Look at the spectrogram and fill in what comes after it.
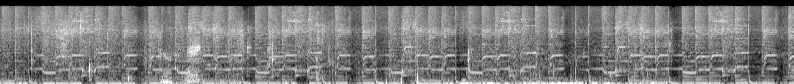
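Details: Steady guitar-led music plays throughout with plucked strings and a constant low bass; no animal voice stands out.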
